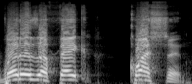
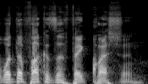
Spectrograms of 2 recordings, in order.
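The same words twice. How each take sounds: First: Emphatic. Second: Said in the usual way. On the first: Shown as a demonstration. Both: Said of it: "I gotta say it like that".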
